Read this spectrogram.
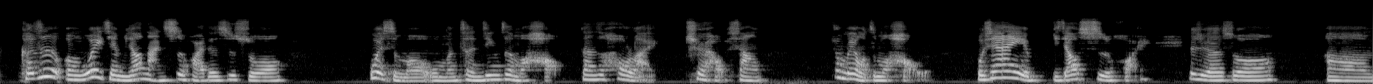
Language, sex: Chinese, female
